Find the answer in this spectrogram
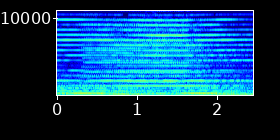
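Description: Harmonica playing slow, held notes over sustained orchestral strings, the low notes changing about every half second.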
